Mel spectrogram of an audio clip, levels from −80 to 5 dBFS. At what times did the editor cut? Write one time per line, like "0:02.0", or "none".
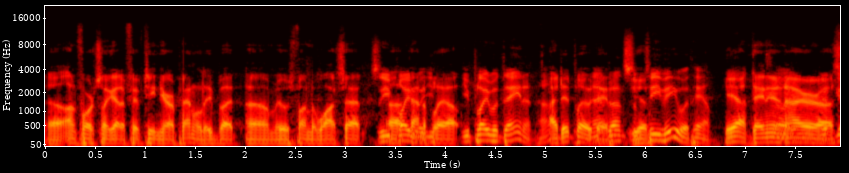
0:03.2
